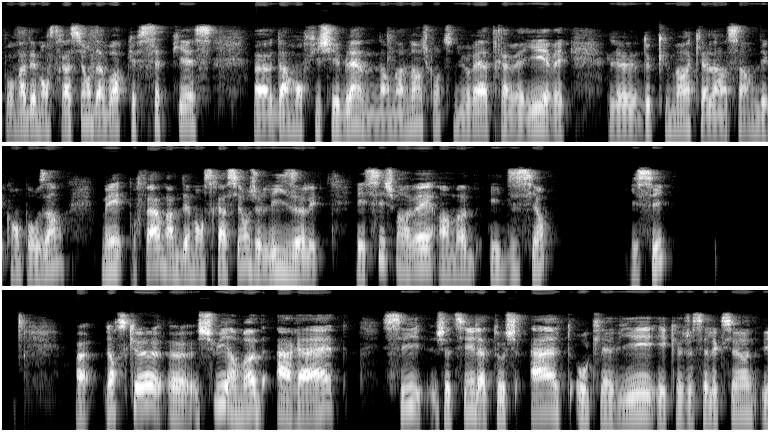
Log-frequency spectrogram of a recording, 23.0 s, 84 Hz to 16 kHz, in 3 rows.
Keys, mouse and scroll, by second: 0.1-11.4 middle drag, 8.6 scroll up 1, 9.1-10.0 scroll down 1, 11.4-13.6 drag, 13.6-16.8 middle drag, 16.8 click, 18.0-22.3 middle drag, 22.3 alt+click.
